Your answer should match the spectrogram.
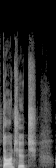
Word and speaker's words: Doncic: Is that how you say it? Doncic. – Yep. – The C's are rough for me. I know it's Doncic.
